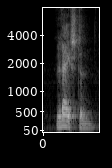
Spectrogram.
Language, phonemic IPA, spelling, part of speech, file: Dutch, /ˈlɛistə(n)/, lijsten, noun, Nl-lijsten.ogg
- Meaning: plural of lijst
